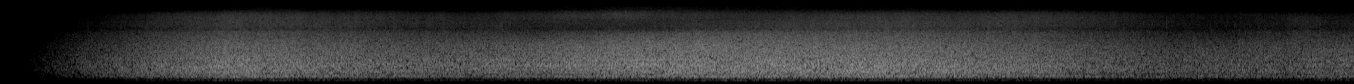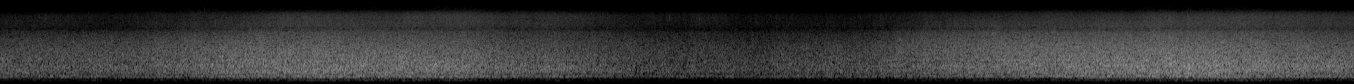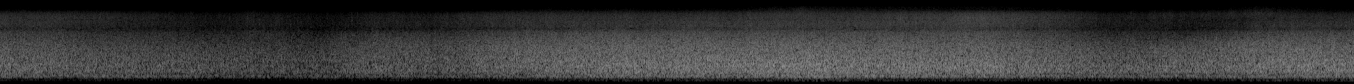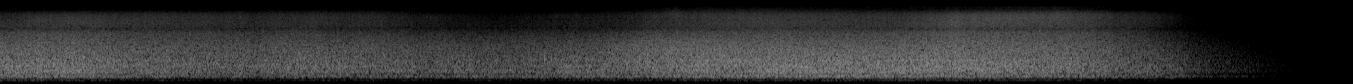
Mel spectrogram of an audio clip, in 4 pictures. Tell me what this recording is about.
Seashore recorded from medium distance. Some faint seagulls can be heard in the background.
Zoom H4n with built-in XY capsules.
calm, flowing, lake, quiet, river, sea, sea-shore, shore, water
